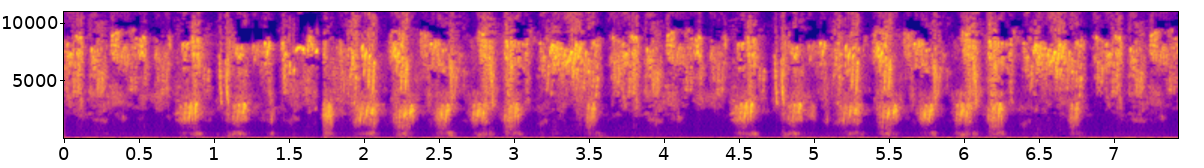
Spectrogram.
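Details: Several black-throated bushtits (Aegithalos concinnus) give a steady stream of very high, thin, dry twittering notes and short trills, calling over one another almost without pause.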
